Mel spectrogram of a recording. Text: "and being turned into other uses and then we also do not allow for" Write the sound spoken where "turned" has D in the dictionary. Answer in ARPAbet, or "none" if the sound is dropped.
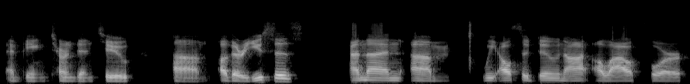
D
